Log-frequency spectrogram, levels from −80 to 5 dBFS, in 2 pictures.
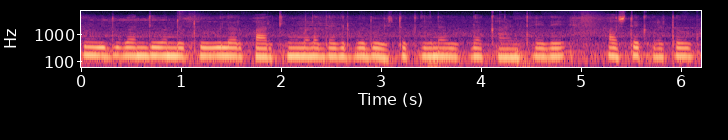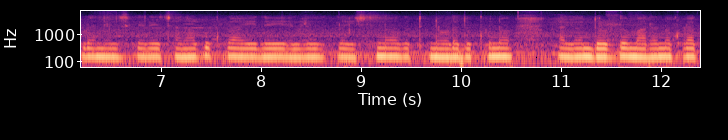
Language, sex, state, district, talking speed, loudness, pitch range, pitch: Kannada, female, Karnataka, Mysore, 155 wpm, -14 LUFS, 155-165 Hz, 160 Hz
